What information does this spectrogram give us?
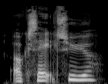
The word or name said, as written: oxalsyre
